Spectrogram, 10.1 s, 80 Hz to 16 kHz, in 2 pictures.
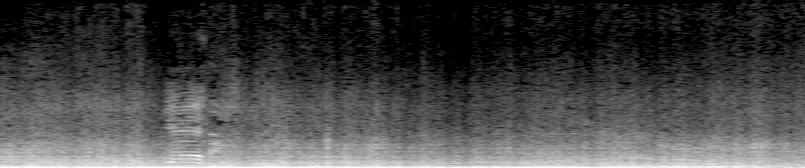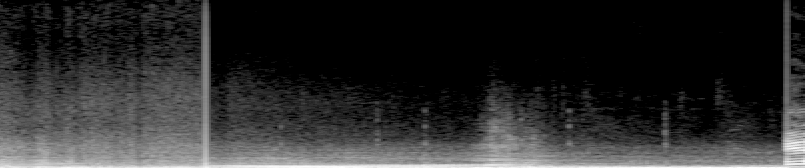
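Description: Deep supercharged V8 of a 1000hp Ford Mustang GT rumbling loud and close, holding a steady low drone with a brief rev, while people talk over it.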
